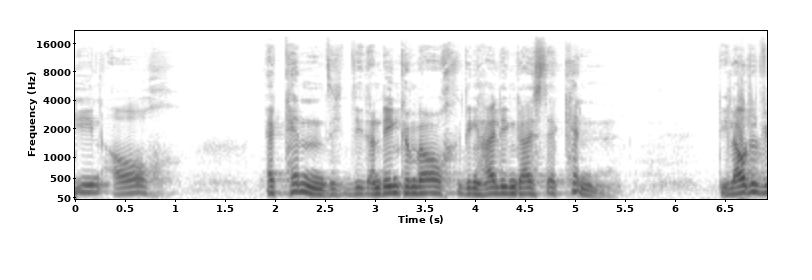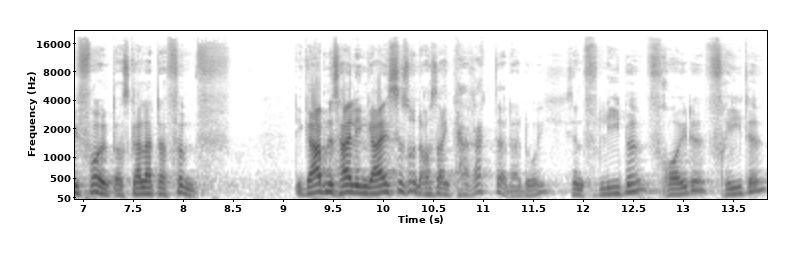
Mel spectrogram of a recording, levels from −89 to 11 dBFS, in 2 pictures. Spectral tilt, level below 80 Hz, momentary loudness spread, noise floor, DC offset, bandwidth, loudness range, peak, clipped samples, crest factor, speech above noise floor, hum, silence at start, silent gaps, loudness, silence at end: -6 dB/octave; -70 dBFS; 15 LU; -67 dBFS; under 0.1%; 19 kHz; 4 LU; -12 dBFS; under 0.1%; 18 dB; 40 dB; none; 0 s; none; -28 LUFS; 0 s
